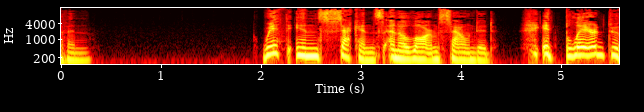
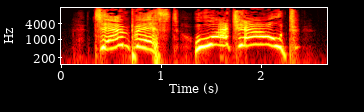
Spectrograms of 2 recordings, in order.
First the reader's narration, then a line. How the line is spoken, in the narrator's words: yelled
